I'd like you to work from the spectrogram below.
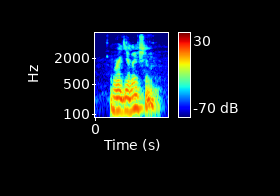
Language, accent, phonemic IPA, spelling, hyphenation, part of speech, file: English, Southern England, /ˌɹɛɡjʊˈleɪʃən/, regulation, reg‧u‧la‧tion, noun / adjective, LL-Q1860 (eng)-regulation.wav
- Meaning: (noun) 1. The act of regulating or the condition of being regulated 2. A law or administrative rule, issued by an organization, used to guide or prescribe the conduct of members of that organization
